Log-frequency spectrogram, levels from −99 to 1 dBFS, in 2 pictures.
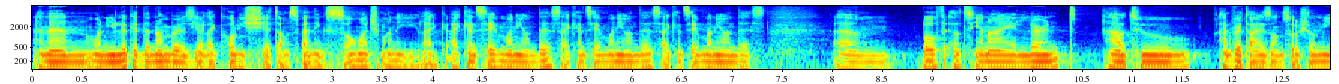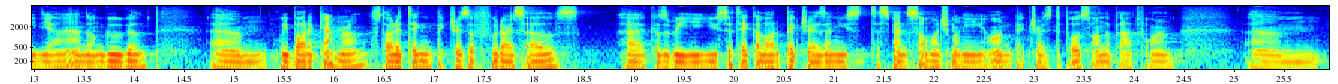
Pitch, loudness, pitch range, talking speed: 100 Hz, -24 LUFS, 100-105 Hz, 200 wpm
